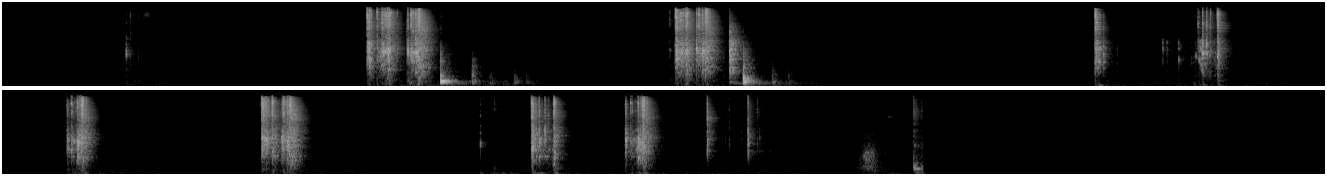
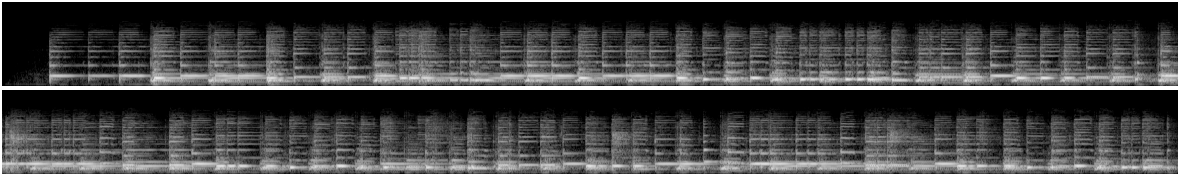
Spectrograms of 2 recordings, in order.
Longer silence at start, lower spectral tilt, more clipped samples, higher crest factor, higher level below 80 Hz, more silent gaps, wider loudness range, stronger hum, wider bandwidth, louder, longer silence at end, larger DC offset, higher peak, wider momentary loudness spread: first, 3.65 s vs 0.45 s; second, 0 dB/octave vs -5.5 dB/octave; neither; first, 26 dB vs 16 dB; second, -70 dBFS vs -62 dBFS; neither; first, 9 LU vs 2 LU; neither; first, 16.5 kHz vs 8 kHz; second, -20 LUFS vs -16 LUFS; first, 4.05 s vs 0 s; neither; second, -4 dBFS vs 0 dBFS; first, 22 LU vs 6 LU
